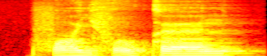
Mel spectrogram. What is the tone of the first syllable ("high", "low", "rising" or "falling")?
low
